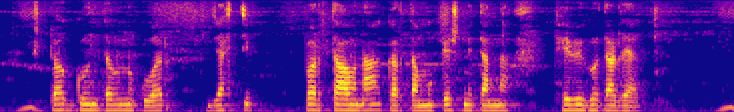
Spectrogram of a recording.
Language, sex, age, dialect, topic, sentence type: Marathi, male, 18-24, Northern Konkan, banking, statement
